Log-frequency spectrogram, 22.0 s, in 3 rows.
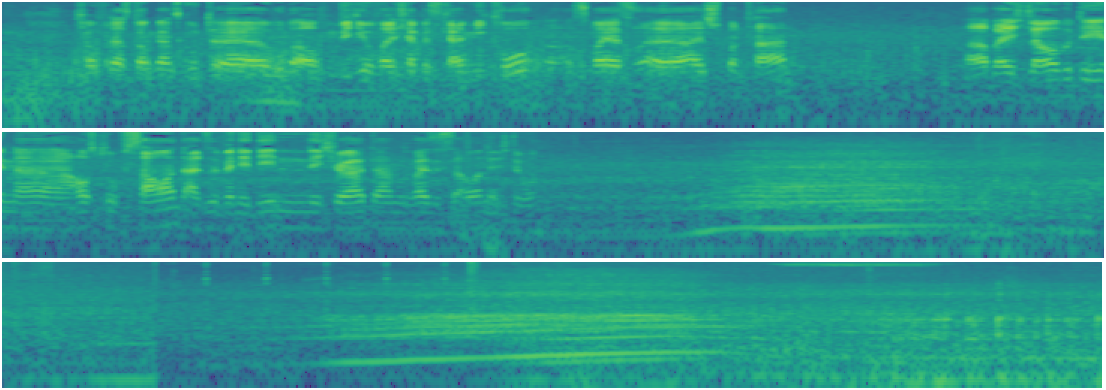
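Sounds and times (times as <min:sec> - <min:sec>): car engine revving: 0:10.9 - 0:22.0.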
